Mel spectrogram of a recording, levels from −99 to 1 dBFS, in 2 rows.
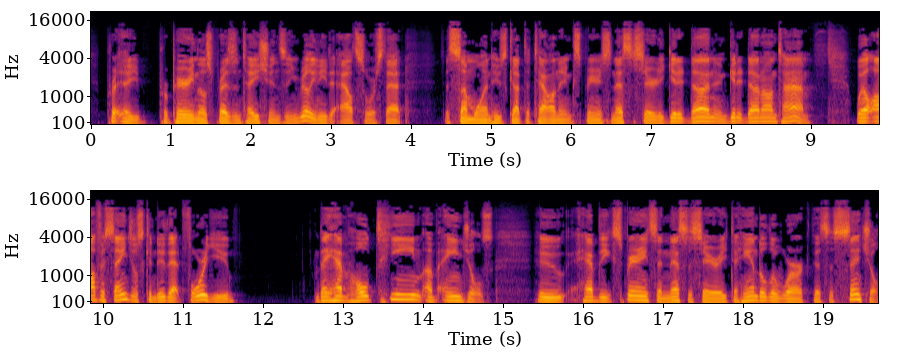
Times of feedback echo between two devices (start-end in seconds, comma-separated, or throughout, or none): none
